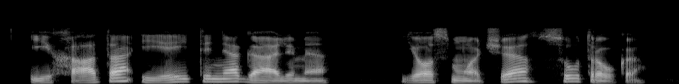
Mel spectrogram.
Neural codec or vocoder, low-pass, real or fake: none; 5.4 kHz; real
